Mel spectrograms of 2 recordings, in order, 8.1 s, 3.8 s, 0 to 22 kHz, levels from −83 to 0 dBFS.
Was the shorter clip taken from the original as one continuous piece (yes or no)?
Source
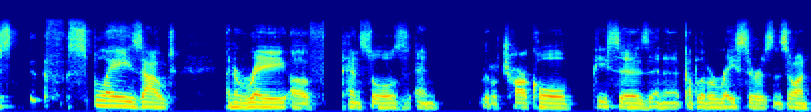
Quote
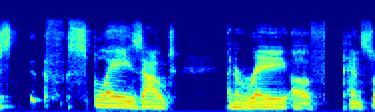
yes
